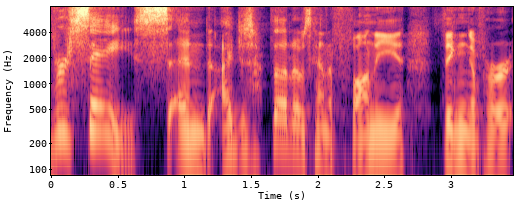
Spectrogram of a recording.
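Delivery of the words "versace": ditzy fashionista voice at a very high pitch. Speaker imitates how the character would say a fashion brand: ditzy Legally Blonde character voice. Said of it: "ditzy, uh, Legally Blonde character ... the way she would say, kind of smiling".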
